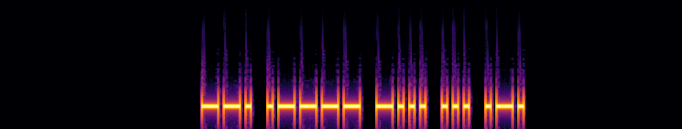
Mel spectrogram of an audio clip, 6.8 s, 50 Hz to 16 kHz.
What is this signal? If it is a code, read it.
Morse code, heard as a keyed tone, about 22 wpm, 700 Hz. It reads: G1BSR
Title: DXCC-100 Call Signs - 5 Characters - Repeated 3x - 22wpm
